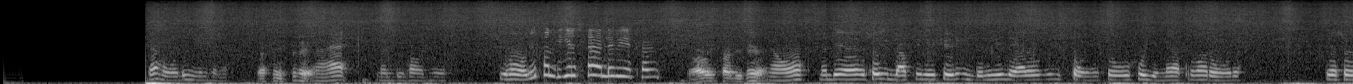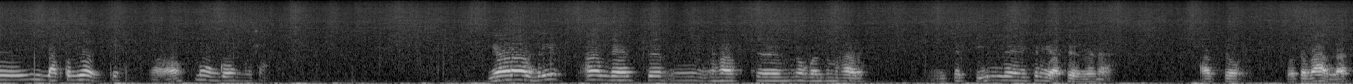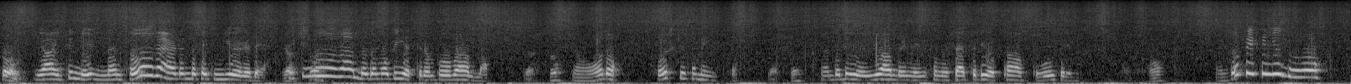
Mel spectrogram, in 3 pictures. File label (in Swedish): dialekter; Folkminnen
